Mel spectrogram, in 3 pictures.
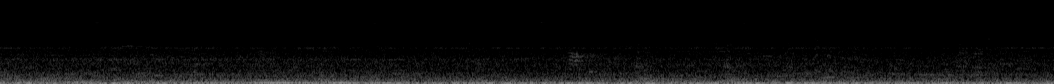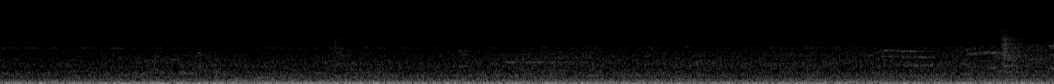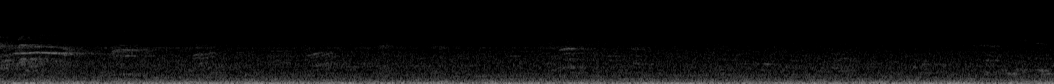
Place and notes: Porto, Travessa Santa Clara - metro train, street ambience
street ambience, metro train crossing on bridge above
